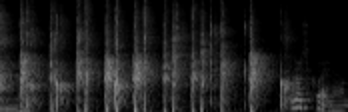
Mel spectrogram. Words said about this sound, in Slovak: A dáme ešte raz ten potlesak poradne? Áno, dáme ešte raz. Lebo ty si netliskal. No, takže dáme páni náš legendárny, jedenkrát, teraz je to druhýkrát, potlesk na konci podcastu, ďakujem, ktorý patrí nie nám, ale vám všetkým.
